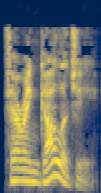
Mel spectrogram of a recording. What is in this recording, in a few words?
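"pharyngology", British English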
